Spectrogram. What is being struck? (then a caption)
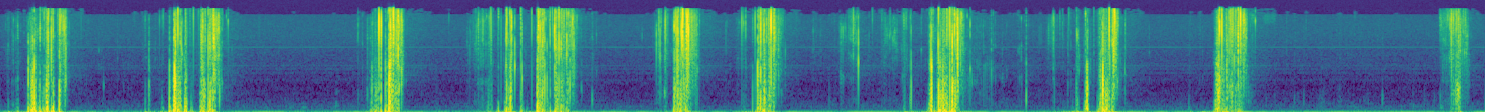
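Bamboo earpick on a silicone ear microphone. A thin bamboo earpick scratches inside the ear canal of a white silicone ear microphone, making short bursts of close, crunchy scraping and rustling. The bursts come in irregular clusters over a steady low hum, with quiet gaps between them.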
